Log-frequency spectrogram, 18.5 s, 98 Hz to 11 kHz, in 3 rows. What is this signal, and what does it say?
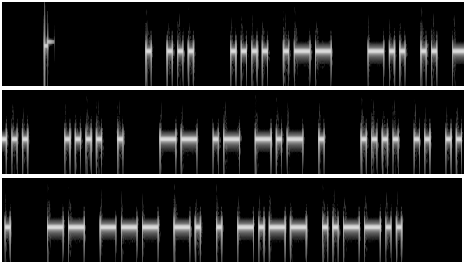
Morse code, heard as a keyed tone, about 17 wpm, 700 Hz. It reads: ES HW DID HE MAKE HIS MONEY?
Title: Sentences from Top 400 Words and Abbreviations 17wpm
